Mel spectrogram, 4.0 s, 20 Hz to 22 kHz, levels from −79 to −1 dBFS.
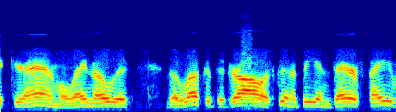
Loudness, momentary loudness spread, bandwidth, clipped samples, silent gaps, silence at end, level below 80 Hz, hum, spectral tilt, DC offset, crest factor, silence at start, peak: -16 LUFS; 9 LU; 7.2 kHz; under 0.1%; none; 0 s; -78 dBFS; none; -6 dB/octave; under 0.1%; 16 dB; 0 s; 0 dBFS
